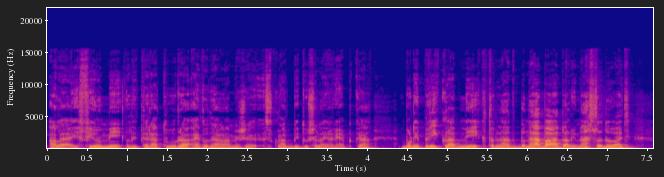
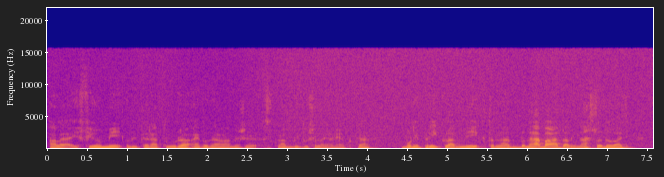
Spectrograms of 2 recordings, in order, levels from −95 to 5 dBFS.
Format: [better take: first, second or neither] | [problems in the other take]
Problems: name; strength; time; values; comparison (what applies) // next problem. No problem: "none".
first | hiss; loud; throughout; 8 dB below the speech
